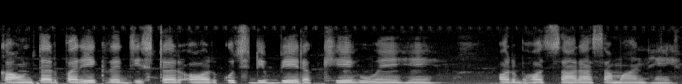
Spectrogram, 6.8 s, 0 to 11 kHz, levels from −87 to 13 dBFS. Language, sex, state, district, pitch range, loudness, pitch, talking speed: Hindi, female, Uttar Pradesh, Lucknow, 200-215 Hz, -17 LUFS, 210 Hz, 130 wpm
